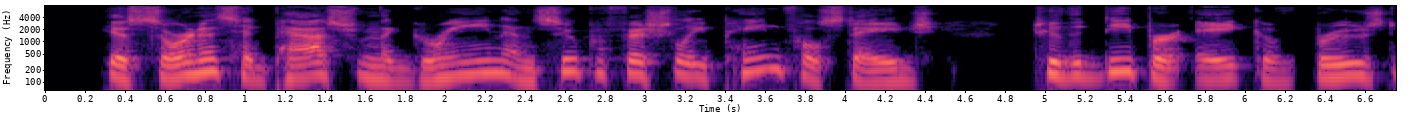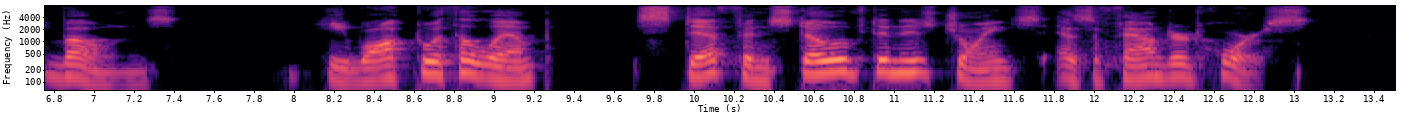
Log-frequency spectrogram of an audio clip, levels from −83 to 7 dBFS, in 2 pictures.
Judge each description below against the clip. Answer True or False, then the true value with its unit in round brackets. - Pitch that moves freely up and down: True (6.4 semitones)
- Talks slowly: False (145 wpm)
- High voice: False (140 Hz)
